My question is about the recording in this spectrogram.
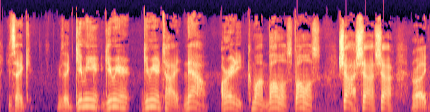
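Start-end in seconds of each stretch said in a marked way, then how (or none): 1.1-5.9 put-on high, impatient drunken urging; imitated drunk demand. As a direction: mimic a drunk hurrying someone along. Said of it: "drunk and drugged up".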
